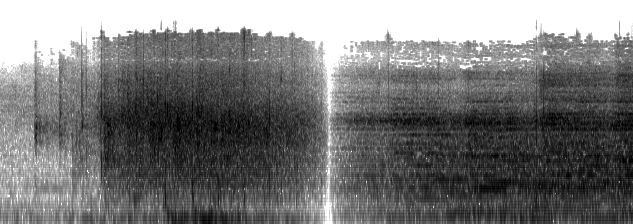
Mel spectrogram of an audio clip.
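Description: Audience applause starting about a second in and cut off abruptly a little past halfway, then music begins and swells.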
